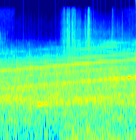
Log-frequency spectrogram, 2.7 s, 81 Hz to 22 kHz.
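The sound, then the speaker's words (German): An Israeli air raid siren wails steadily just after 6 p.m. at the Damascus Gate, its tone rising slowly and holding loud over a rushing outdoor background, with no one speaking. “Ich war zu diesem Zeitpunkt am Damaskustor und es war tatsächlich so, dass um kurz nach 18 Uhr heulten die Sirenen des israelischen Luftalarms los.”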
